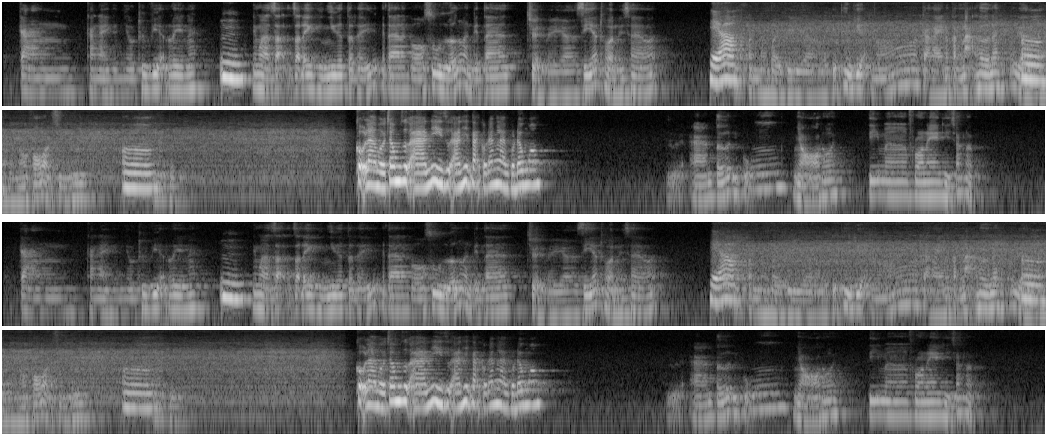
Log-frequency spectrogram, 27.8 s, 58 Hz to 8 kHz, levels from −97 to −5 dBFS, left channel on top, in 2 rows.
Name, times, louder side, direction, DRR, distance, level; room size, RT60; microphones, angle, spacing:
voice 1, 0.2-2.7 3.3-8.8 9.7-15.1 15.9-16.4 22.8-26.9, left 3 dB, 90° left, 0.9 m, -40 dB
voice 2, 2.9-3.3 9.4-9.9 13.6-13.9 15.5-16.1 18.6-21.1, left 5 dB, 50° left, 0.3 m, -27 dB
sound 1, 9.4-18.5, equal, ahead, 0.8 m, -46 dB
14.5 x 5.7 x 9.1 m
head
